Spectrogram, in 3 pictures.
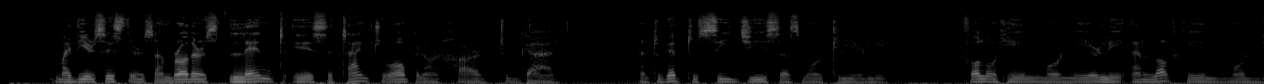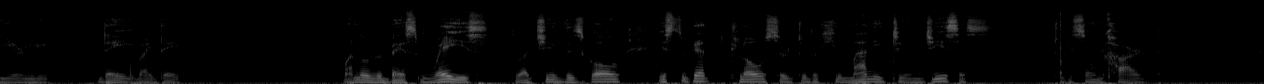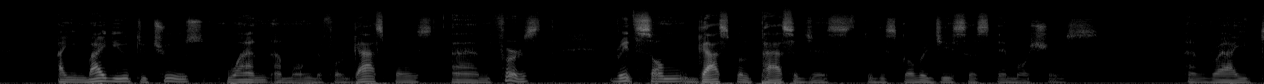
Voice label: Audio English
